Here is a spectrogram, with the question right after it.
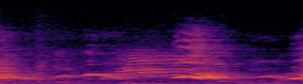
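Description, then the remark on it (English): A woman in a film lets out a drawn-out, wavering howl like a werewolf, her high voice rising and sliding in pitch, loud, with no other talking. “And then she really does sound like a fucking werewolf.”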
